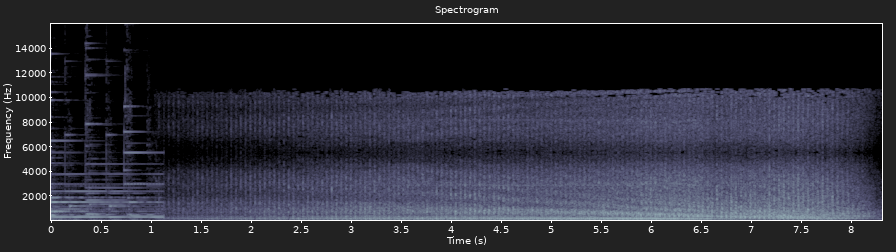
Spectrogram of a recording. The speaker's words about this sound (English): On Thursday, May 24, 1990, Dorothy Snook was busy at work in the kitchen on her farm when she heard the sound of helicopters approaching. She looked out of the window and saw television news helicopters filming her property.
